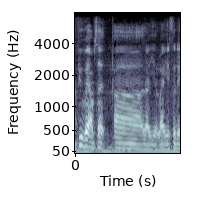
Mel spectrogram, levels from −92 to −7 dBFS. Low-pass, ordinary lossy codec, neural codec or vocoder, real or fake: 7.2 kHz; AAC, 48 kbps; none; real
